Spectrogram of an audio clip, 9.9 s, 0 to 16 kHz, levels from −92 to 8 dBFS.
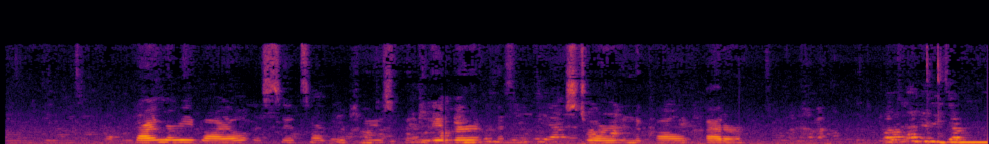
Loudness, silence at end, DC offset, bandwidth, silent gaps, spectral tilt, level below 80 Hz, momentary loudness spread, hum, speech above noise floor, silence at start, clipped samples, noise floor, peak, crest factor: -26 LUFS; 0 s; under 0.1%; 11.5 kHz; none; -4.5 dB/octave; -52 dBFS; 22 LU; none; 23 dB; 0.05 s; under 0.1%; -48 dBFS; -6 dBFS; 20 dB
